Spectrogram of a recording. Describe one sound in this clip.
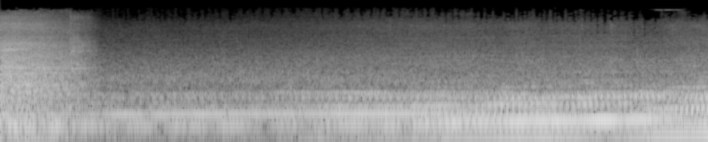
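A sports car engine rumbles low and steady as the car rolls slowly.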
